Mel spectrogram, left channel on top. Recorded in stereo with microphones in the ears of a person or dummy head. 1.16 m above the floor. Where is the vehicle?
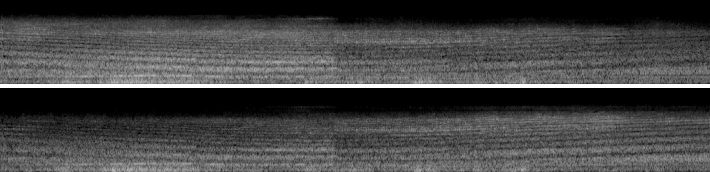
85° left; by 7.1 s 30° right (ahead or behind).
